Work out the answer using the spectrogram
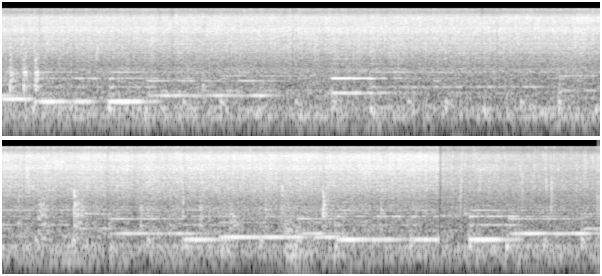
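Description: Chopped onions with green chillies, ginger and peanuts sizzling steadily in hot oil in a non-stick pan, stirred with a wooden spatula, with a few light knocks of the spatula on the pan. The onions are being sautéed until light brown.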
